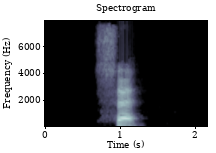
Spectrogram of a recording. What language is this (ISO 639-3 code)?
zza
